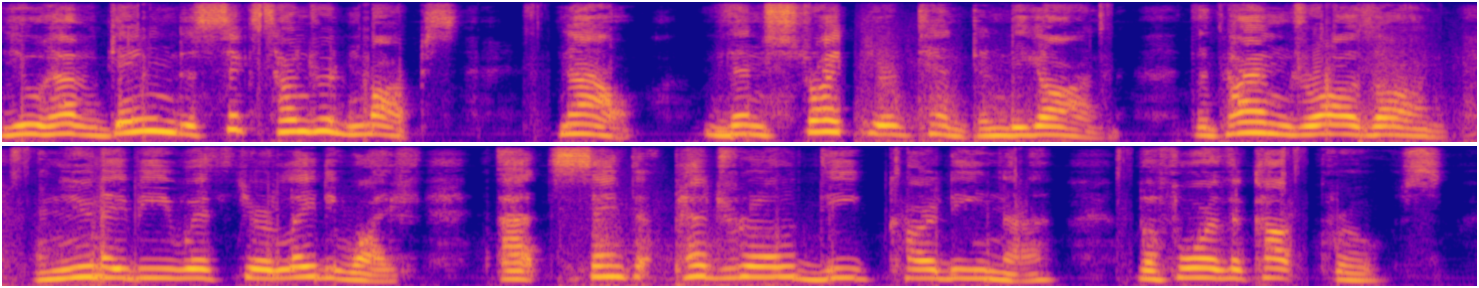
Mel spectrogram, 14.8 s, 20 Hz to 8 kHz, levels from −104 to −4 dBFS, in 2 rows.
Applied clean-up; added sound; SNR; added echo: neural separator model SepFormer DNS4.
